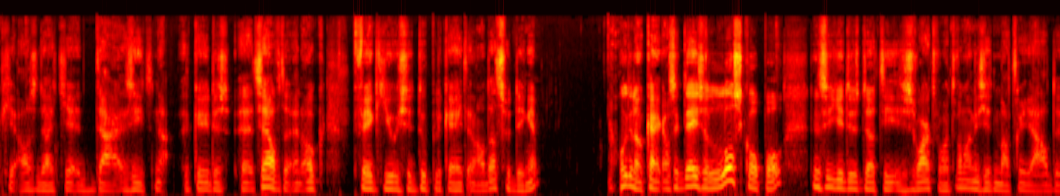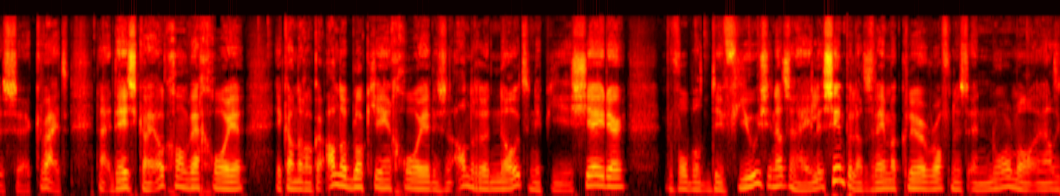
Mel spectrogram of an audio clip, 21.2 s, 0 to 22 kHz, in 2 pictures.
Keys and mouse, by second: 7.0-7.7 drag, 11.3 click, 12.0 Delete, 13.0 click, 13.3 shift+a, 20.7-21.2 drag.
